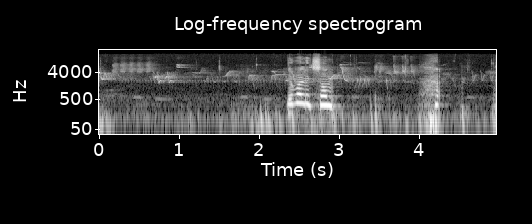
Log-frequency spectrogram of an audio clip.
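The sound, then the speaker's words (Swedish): Birds chirp and twitter steadily in the background, a bright continuous chorus of small calls, while a person speaks over them in the foreground. “Blommorna doftade, fåglarna kvittrade, det fanns utsökt frukt.”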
